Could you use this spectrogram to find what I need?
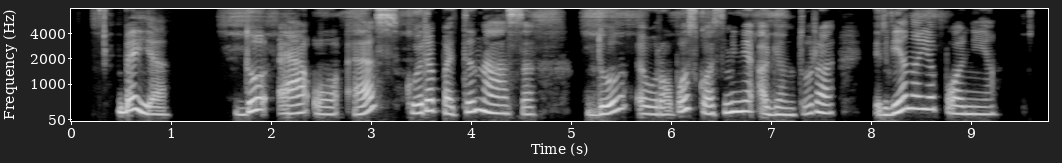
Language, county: Lithuanian, Alytus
